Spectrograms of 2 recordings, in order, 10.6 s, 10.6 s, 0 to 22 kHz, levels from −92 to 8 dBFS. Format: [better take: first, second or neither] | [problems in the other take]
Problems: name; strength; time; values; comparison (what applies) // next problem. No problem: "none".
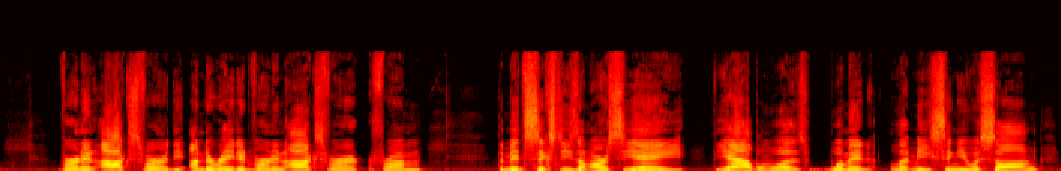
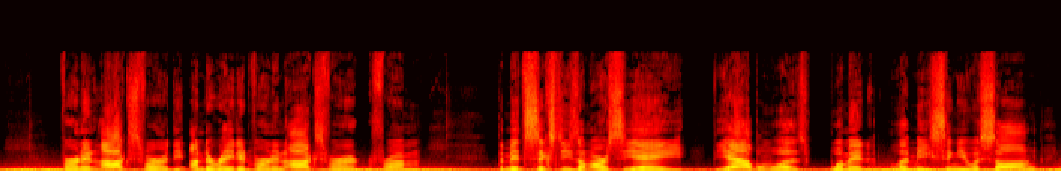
first | wind noise on the microphone; occasional gusts; 20 dB below the speech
